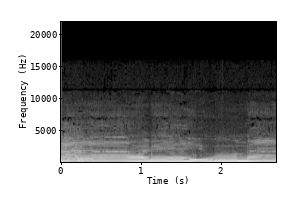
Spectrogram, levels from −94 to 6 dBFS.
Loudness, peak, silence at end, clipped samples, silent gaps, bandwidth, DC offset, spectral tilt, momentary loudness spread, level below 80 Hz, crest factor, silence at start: -14 LUFS; -4 dBFS; 0 s; under 0.1%; none; 6.4 kHz; under 0.1%; -7 dB/octave; 5 LU; -40 dBFS; 10 dB; 0 s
